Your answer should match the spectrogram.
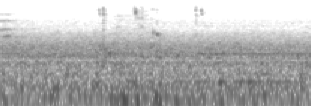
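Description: A few faint clicks of a computer mouse, spaced over about a second and a half, over near-silent room tone.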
